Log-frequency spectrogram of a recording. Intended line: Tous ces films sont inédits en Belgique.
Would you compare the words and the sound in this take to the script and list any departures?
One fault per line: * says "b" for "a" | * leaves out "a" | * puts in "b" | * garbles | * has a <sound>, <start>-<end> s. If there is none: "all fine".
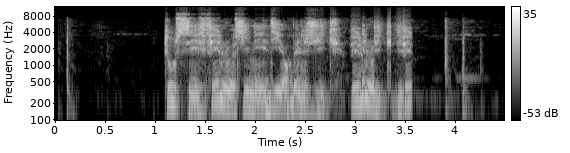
* leaves out "sont"
* garbles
